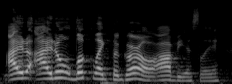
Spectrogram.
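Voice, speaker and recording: A young woman hosting a live podcast, telling a story time in a casual, animated way and acting out the quotes. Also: on the high side, normal speed. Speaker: podcast host. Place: podcast studio event.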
